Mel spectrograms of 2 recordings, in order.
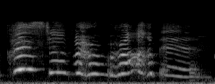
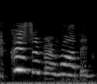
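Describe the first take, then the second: First: Slow, very high loud wail; drawn-out cry. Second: Quick, very high loud squeal; crying out. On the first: Piglet appealing to Christopher Robin, long wailing cry. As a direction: stretch each syllable of the name in a squeal. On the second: Piglet seeing Christopher Robin come in, quick high cry. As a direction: squeal the name in one rush. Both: Acted. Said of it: "cried Piglet".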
